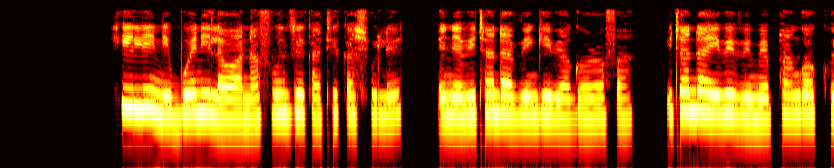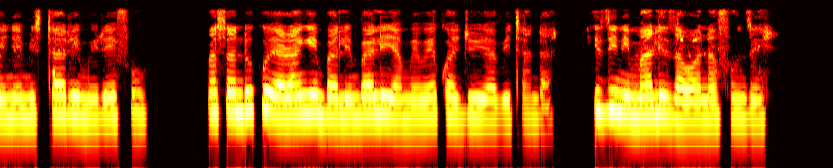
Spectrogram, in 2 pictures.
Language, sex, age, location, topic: Swahili, female, 18-24, Nairobi, education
